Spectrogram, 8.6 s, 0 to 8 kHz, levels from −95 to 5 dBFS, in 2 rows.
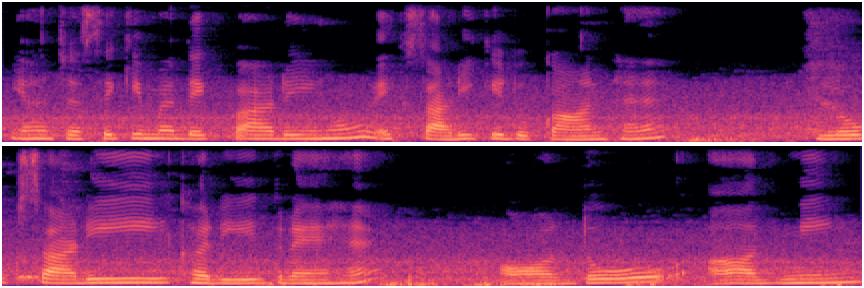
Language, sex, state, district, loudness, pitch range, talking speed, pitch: Hindi, female, Chhattisgarh, Raipur, -18 LUFS, 195-225 Hz, 145 wpm, 215 Hz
